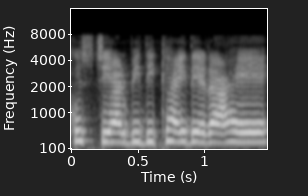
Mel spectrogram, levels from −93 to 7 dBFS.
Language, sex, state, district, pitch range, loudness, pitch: Hindi, female, Bihar, Sitamarhi, 250-260 Hz, -16 LUFS, 255 Hz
